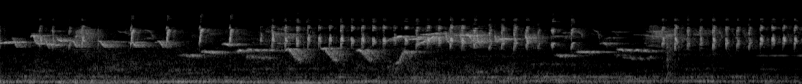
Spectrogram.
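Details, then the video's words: Lovebird singing a busy, high twittering stream with rapid squeaks, falling slurred whistles in the middle and a fast, evenly pulsed chatter closing the phrase. "Love bird"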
